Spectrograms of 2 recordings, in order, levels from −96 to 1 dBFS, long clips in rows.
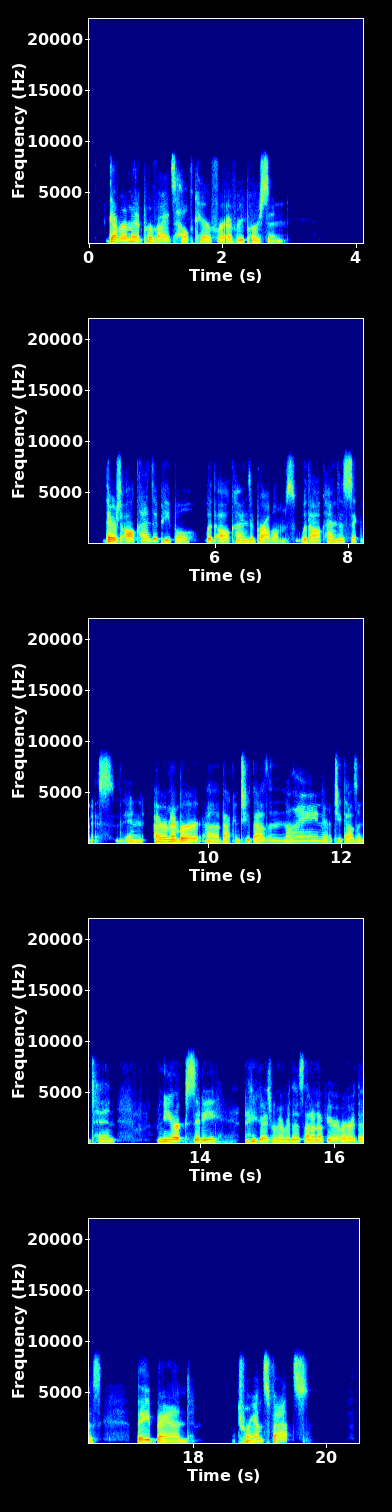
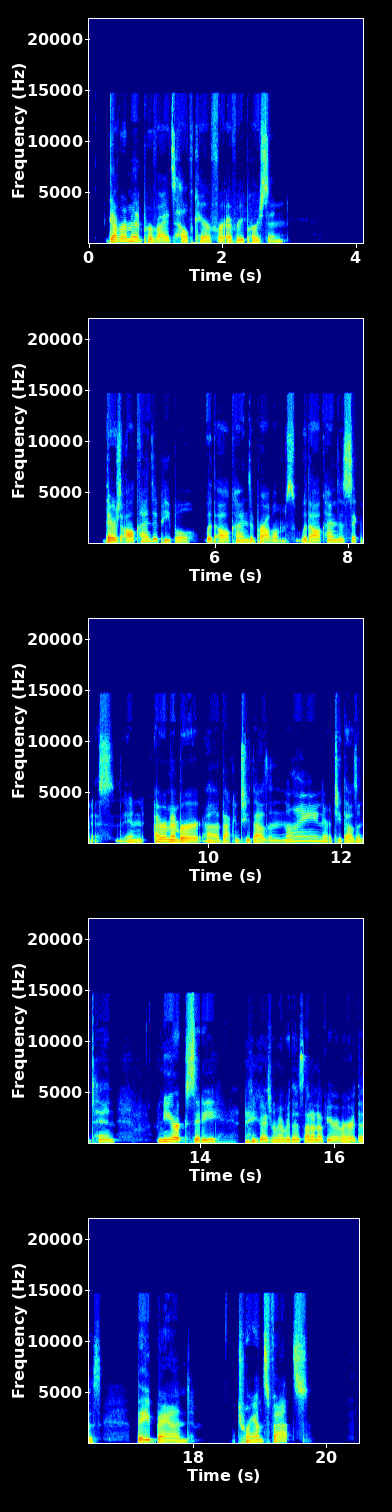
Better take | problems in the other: second | garbled, watery; badly; nothing above 8 kHz; slightly in the second

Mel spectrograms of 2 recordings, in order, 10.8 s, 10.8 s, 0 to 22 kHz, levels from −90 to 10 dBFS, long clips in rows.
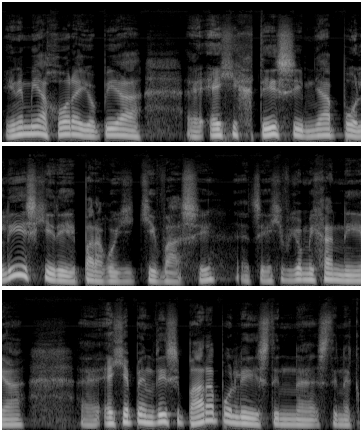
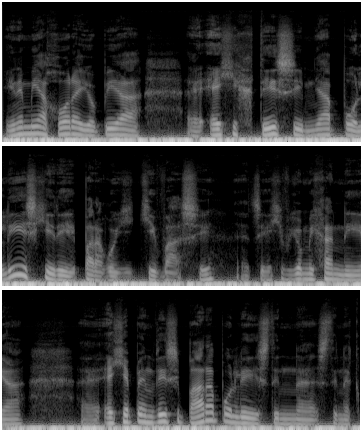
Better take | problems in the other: first | low rumble; faint; throughout; 25 dB below the speech

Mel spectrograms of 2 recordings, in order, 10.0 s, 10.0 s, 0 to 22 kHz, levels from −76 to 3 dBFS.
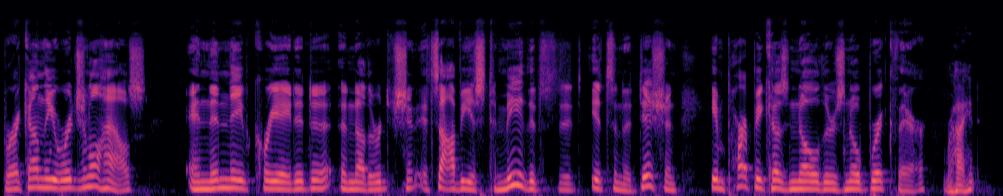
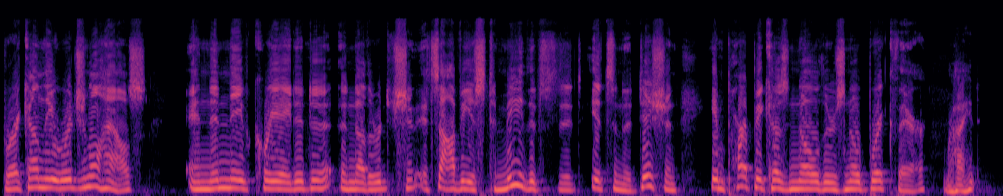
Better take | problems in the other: first | distortion; slight; 10 dB below the speech

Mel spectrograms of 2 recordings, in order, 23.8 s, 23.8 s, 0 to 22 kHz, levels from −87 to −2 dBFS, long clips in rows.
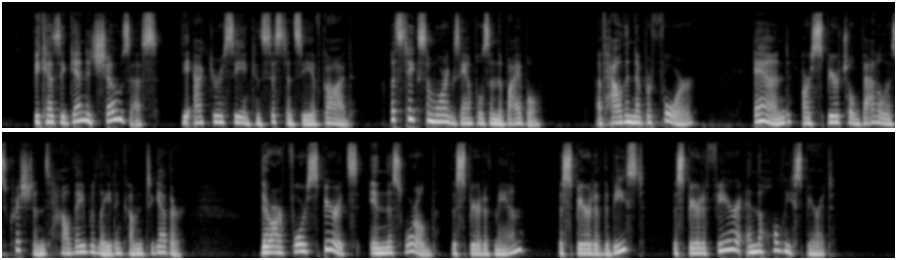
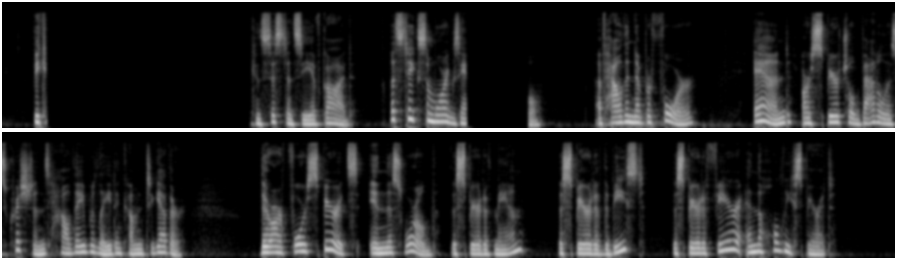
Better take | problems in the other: first | audio cutting out; at 0.5 s for 2.5 s and at 6 s for 1 s

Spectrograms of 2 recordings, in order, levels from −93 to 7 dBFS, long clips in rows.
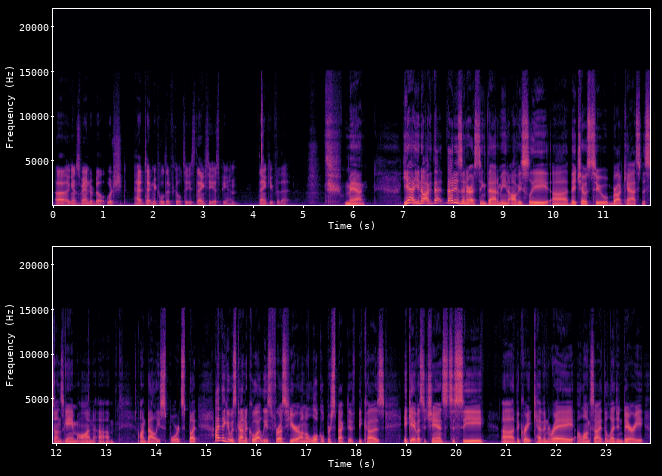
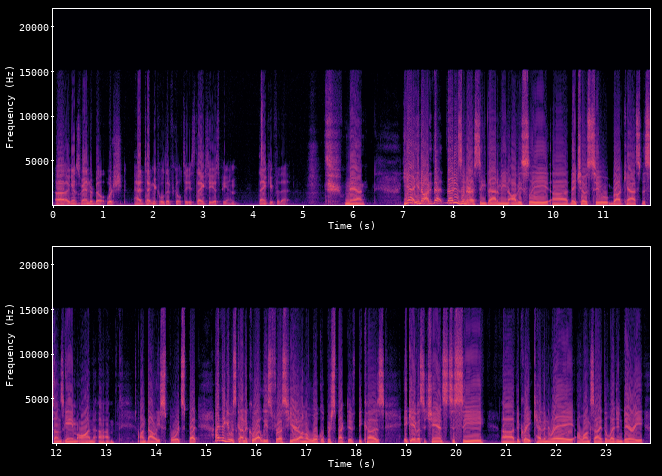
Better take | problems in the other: first | distortion; heavy; 16% of the sound clipped

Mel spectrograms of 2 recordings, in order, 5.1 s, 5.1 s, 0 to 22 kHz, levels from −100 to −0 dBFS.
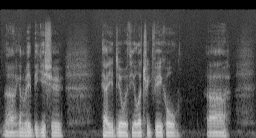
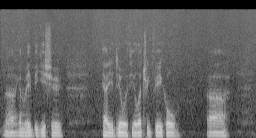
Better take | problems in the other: first | hiss; loud; throughout; 9 dB below the speech; faint in the first

